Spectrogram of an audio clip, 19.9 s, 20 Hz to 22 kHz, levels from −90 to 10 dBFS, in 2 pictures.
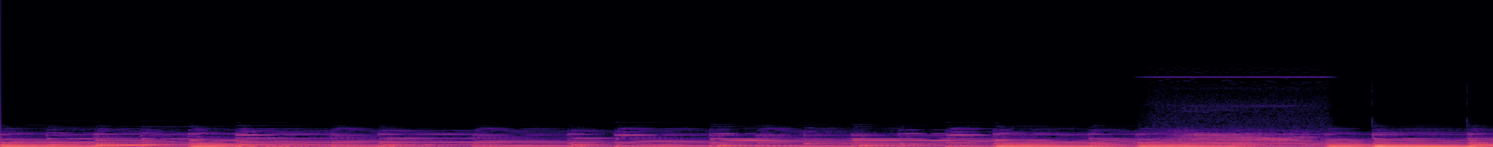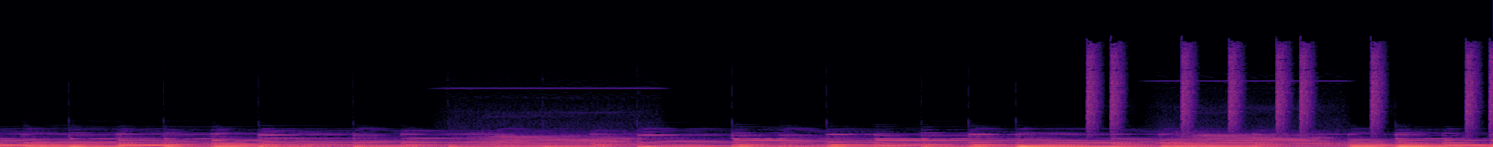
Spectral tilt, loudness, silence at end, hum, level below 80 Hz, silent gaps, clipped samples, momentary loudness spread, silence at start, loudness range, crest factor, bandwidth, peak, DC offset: -8 dB/octave; -28 LUFS; 0 s; none; -46 dBFS; none; under 0.1%; 10 LU; 0 s; 7 LU; 16 dB; 14.5 kHz; -12 dBFS; under 0.1%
